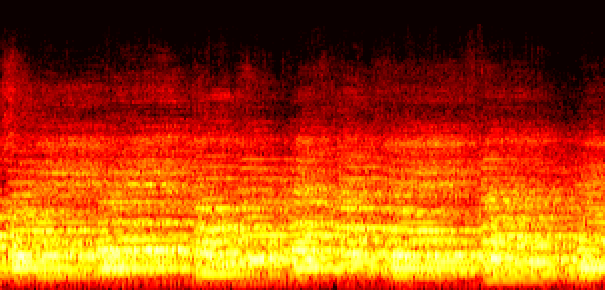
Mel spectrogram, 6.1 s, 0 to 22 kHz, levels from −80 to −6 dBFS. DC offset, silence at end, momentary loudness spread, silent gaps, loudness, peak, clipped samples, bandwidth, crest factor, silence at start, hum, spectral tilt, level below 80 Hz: under 0.1%; 0 s; 3 LU; none; -15 LUFS; -2 dBFS; under 0.1%; 11.5 kHz; 14 dB; 0 s; none; -7 dB/octave; -56 dBFS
